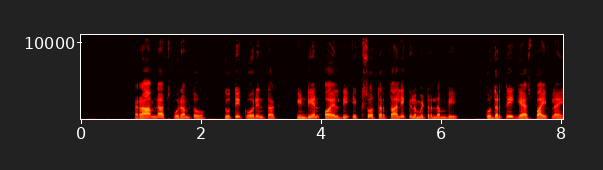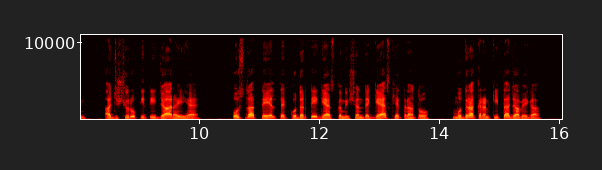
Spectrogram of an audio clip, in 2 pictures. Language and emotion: Punjabi, neutral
